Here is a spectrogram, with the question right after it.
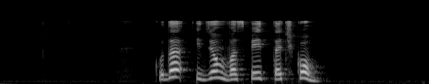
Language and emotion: Russian, positive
